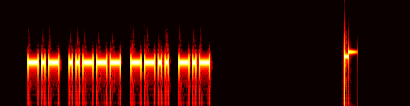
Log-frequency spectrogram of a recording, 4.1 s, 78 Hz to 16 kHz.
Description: Morse code, heard as a keyed tone, about 34 wpm, 700 Hz. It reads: K2ZK
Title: USA Call Signs - 4 Characters - 3x Character Spacing - 35wpm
